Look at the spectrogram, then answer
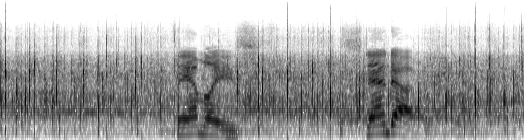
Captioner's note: applause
